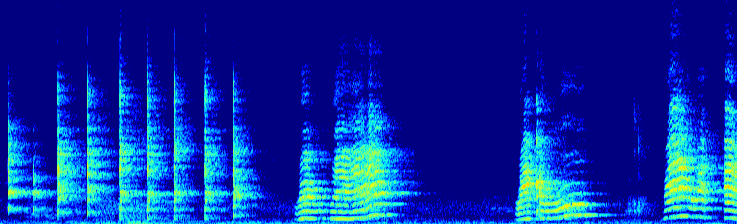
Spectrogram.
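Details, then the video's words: Talking pet parrot, described as speaking like a child, starts with a rapid run of clipped, evenly spaced syllables, then draws out long, meow-like wavering phrases. "बच्चे जैसा बात है हमारा तोता ll Talking Parrot"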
